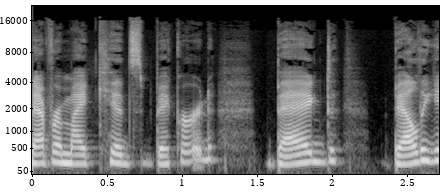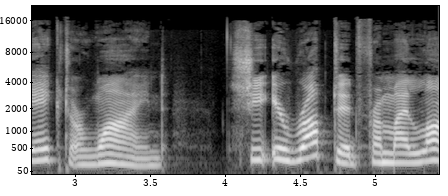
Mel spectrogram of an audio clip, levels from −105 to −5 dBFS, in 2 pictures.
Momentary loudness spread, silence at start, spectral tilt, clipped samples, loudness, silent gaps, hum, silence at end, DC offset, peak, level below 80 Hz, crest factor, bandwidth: 16 LU; 0 s; -4 dB/octave; under 0.1%; -21 LUFS; none; none; 0 s; under 0.1%; -2 dBFS; -64 dBFS; 18 dB; 17.5 kHz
